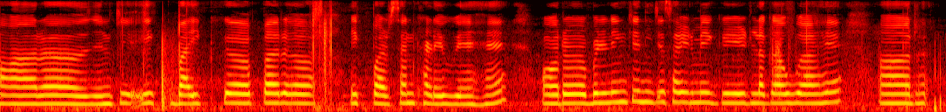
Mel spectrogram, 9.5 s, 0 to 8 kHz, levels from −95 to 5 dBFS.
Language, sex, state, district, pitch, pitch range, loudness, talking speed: Hindi, female, Chhattisgarh, Kabirdham, 245 Hz, 230-255 Hz, -27 LUFS, 140 wpm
